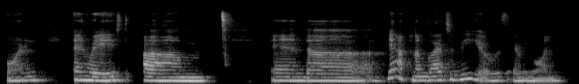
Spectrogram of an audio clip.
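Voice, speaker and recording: Woman from the bronx, gravelly lowish voice, calm intro. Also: slow. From Bronx, New York. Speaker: family therapist. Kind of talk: casual self-introduction.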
